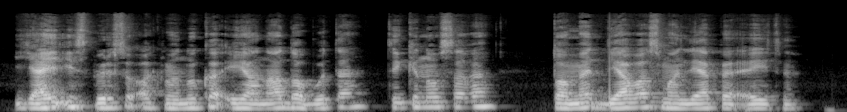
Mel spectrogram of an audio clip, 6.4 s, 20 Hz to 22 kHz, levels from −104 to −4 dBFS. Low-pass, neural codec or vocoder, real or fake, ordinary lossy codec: 14.4 kHz; vocoder, 44.1 kHz, 128 mel bands every 512 samples, BigVGAN v2; fake; MP3, 96 kbps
